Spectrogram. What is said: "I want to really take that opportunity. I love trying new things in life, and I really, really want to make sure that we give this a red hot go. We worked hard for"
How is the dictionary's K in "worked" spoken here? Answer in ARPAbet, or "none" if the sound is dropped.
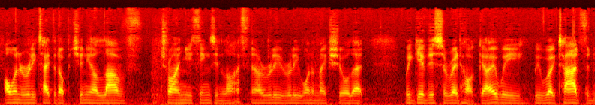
K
